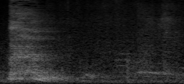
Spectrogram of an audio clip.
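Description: A man clears his throat with one short, harsh cough into a handheld microphone, about half a second long and as loud as his speech.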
